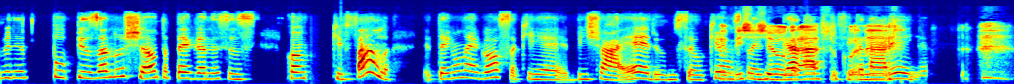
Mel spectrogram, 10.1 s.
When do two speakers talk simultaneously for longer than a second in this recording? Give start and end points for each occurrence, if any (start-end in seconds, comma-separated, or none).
7.2-8.9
